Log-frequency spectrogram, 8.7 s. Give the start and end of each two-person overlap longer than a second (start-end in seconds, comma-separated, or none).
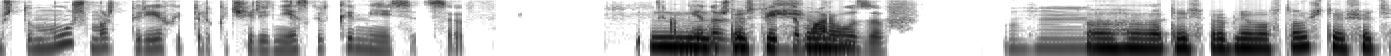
4.2-5.4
